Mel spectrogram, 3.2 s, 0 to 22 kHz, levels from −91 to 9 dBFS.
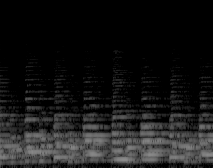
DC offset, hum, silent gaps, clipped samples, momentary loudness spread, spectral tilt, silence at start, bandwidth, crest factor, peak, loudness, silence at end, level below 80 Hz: under 0.1%; none; none; under 0.1%; 3 LU; -8.5 dB/octave; 0 s; 8.4 kHz; 14 dB; -28 dBFS; -43 LUFS; 0 s; -84 dBFS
